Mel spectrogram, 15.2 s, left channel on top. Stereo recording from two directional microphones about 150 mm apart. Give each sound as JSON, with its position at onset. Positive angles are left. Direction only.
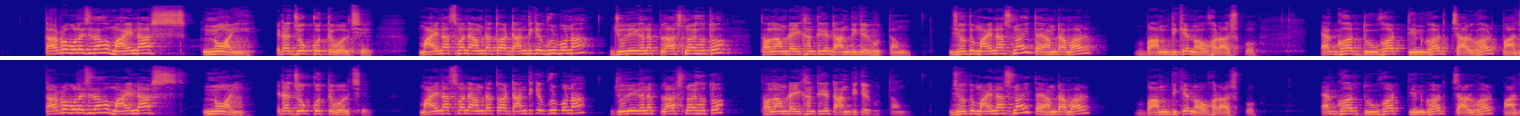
{"t": 0.4, "sound": "a man's voice", "side_deg": 45}
{"t": 9.5, "sound": "speech", "side_deg": 45}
